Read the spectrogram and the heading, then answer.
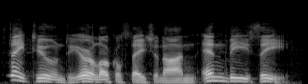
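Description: Male American radio announcer, mid-century style, very animated pitch, emphatic polished selling, dry but dull vintage sound. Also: normal speed, no room sound. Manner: polished salesman delivery with emphatic phrasing. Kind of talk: 1940s-50s scripted radio announcing and advertising.

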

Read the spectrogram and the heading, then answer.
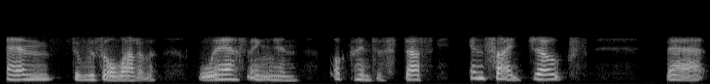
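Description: A woman with a heavily creaky, husky voice chats at a slow, halting pace. She sounds like she is on a narrow phone line. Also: fairly high pitch, flat delivery, no room sound. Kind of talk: casual group chat. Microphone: phone or online meeting call.

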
